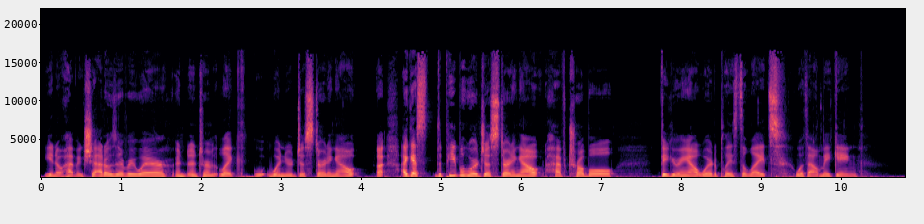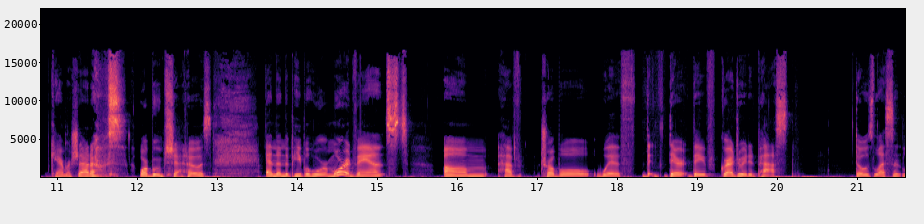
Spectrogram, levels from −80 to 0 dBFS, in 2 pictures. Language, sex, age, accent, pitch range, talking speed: English, female, 30-49, American, 175-215 Hz, 165 wpm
